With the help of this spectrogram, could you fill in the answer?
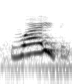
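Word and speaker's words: white: डब्ल्यू एच आई टी ई, वाइट, क्या है, वाइट।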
